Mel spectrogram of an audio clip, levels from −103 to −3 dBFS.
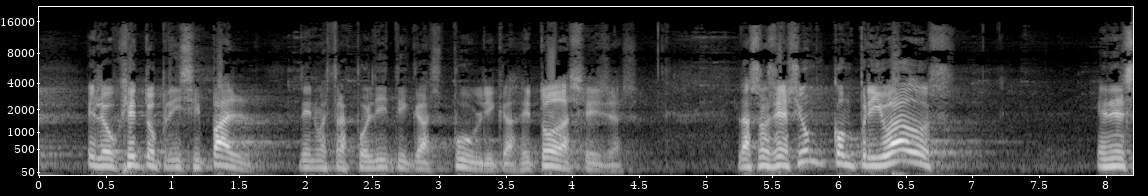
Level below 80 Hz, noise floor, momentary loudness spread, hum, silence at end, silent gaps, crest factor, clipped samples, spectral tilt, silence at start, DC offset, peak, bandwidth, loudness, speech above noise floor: -66 dBFS; -65 dBFS; 17 LU; none; 0 s; none; 18 dB; under 0.1%; -5.5 dB/octave; 0 s; under 0.1%; -10 dBFS; 16 kHz; -27 LUFS; 38 dB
